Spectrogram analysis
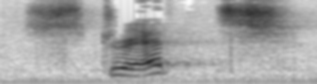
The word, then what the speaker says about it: stretch: 연습을 많이 하셔야 됩니다 스트 뭐 우리가 스트레칭 이라고는 많이 하잖아요 그렇지만 우리말로는 스트레칭 있데 영어로는 거의 한음절이에요 예스 str네 그래서 str이라고 하면 두 개의 음이지만 그냥 한 단어로 할 때는 str 하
